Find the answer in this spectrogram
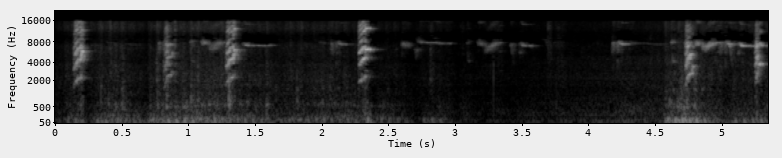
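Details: Rosy-faced lovebird (Agapornis roseicollis) family, parents with four young aged 8 weeks, 2024: harsh, shrill calls and thin high tweets, in bursts with a quiet pause midway, plus scratching and rustling.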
